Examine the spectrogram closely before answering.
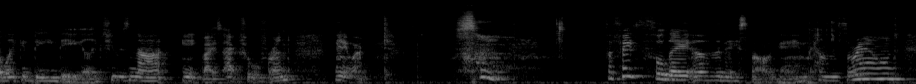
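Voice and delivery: ordinary delivery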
